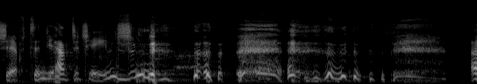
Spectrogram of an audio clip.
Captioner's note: laughter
